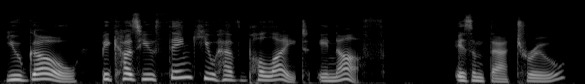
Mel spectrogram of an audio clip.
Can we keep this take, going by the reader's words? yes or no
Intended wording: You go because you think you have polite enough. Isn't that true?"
yes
